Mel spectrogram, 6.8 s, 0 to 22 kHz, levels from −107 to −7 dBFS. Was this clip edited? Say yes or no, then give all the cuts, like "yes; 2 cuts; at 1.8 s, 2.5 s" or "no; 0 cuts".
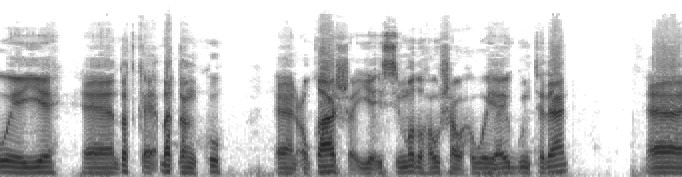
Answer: no; 0 cuts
